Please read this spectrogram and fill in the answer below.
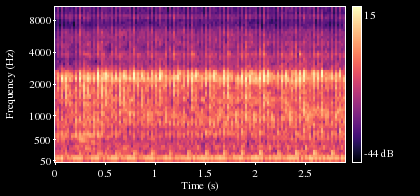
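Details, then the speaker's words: Toyota Kijang LGX 2.5 diesel at idle: steady clatter, knocks near three per second, slightly uneven and harsh; owner complains of rough sound, suspects valve clearance adjustment is due. Cause unconfirmed. "dan keluhannya itu suaranya agak kasar udah waktunya setting klep"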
